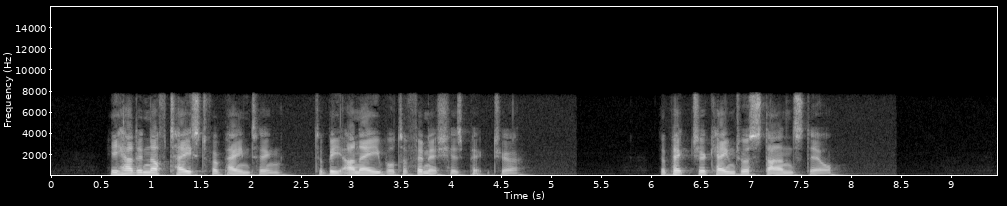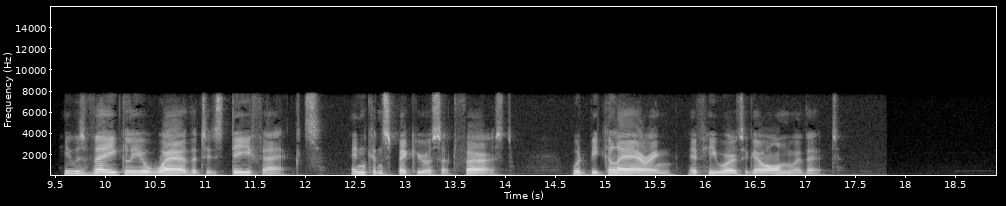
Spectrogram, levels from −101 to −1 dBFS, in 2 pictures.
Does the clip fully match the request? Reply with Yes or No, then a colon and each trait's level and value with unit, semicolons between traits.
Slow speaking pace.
Yes: slow, 125 wpm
